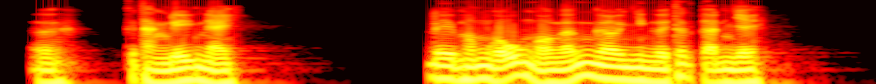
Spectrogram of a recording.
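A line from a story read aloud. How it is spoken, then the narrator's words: Sleepy grumbling. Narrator (Vietnamese): Đoàn hé mắt tỉnh dậy, lào bầu nói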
